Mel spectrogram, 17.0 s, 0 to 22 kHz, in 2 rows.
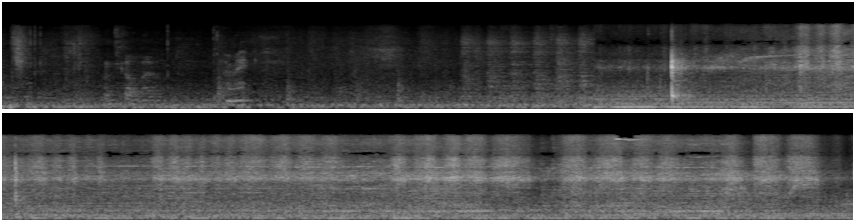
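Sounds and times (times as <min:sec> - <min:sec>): wood being sanded: 0:07.2 - 0:17.0.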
